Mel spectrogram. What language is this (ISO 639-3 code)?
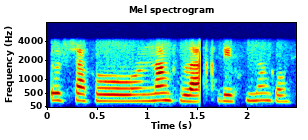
brx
